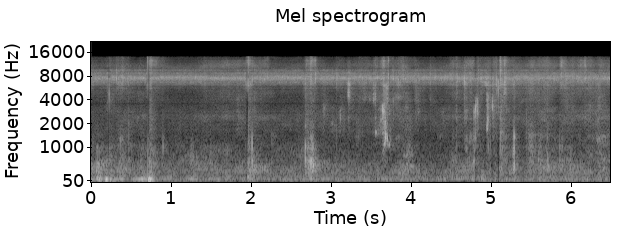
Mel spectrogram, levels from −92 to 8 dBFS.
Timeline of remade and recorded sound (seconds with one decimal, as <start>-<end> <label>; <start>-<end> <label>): 0.0-6.5 remade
